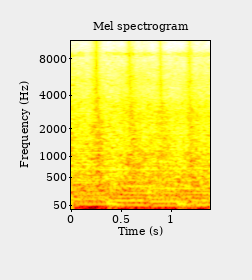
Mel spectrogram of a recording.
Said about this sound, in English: I can lightly block over it with a straight stick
